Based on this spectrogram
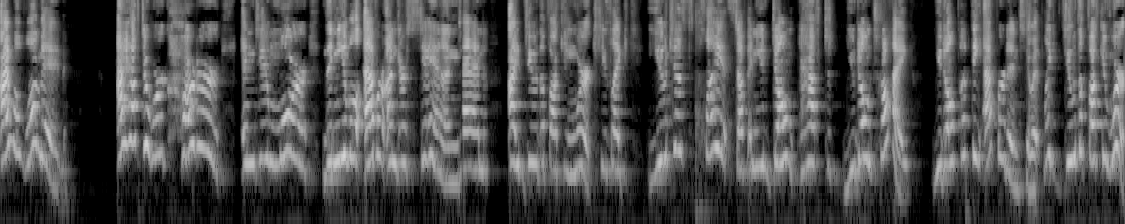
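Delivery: high, heated, harsh tone. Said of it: "She chews him out".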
